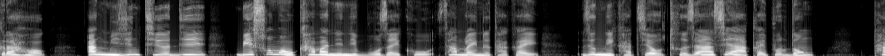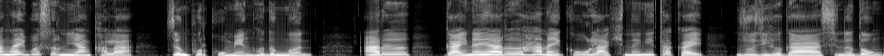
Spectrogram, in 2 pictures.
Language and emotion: Bodo, fearful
